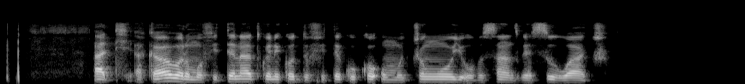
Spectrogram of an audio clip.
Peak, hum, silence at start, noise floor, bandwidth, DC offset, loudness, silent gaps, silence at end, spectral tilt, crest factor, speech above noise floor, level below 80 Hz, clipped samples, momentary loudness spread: -2 dBFS; none; 0.95 s; -85 dBFS; 7.6 kHz; under 0.1%; -20 LUFS; none; 1.4 s; -2.5 dB/octave; 18 dB; 66 dB; -64 dBFS; under 0.1%; 12 LU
